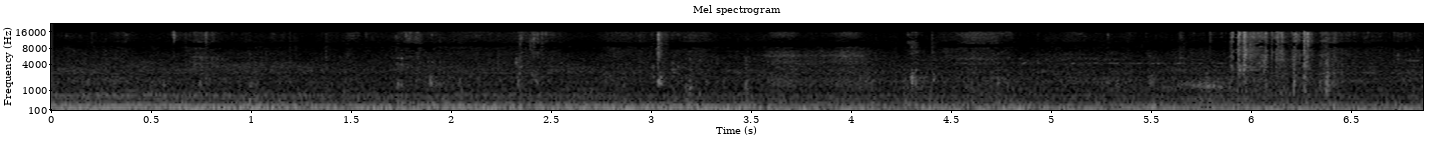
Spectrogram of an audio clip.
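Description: Steady low hum of a car idling, heard from inside the cabin, with faint chewing. A few small clicks and rustles of food packaging come around six seconds in.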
